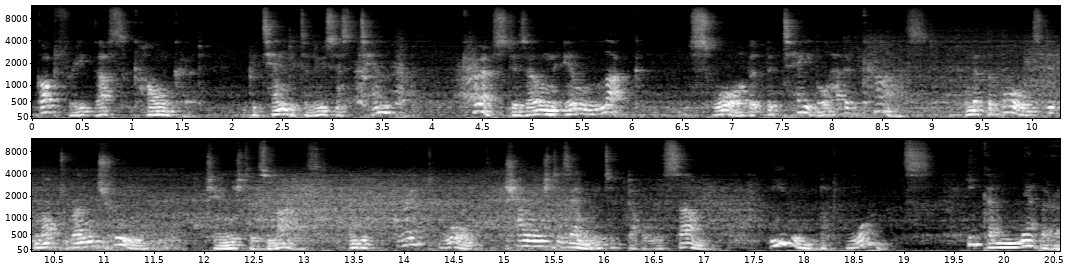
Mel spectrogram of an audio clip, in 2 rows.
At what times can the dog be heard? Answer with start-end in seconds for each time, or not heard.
3.0-4.6.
